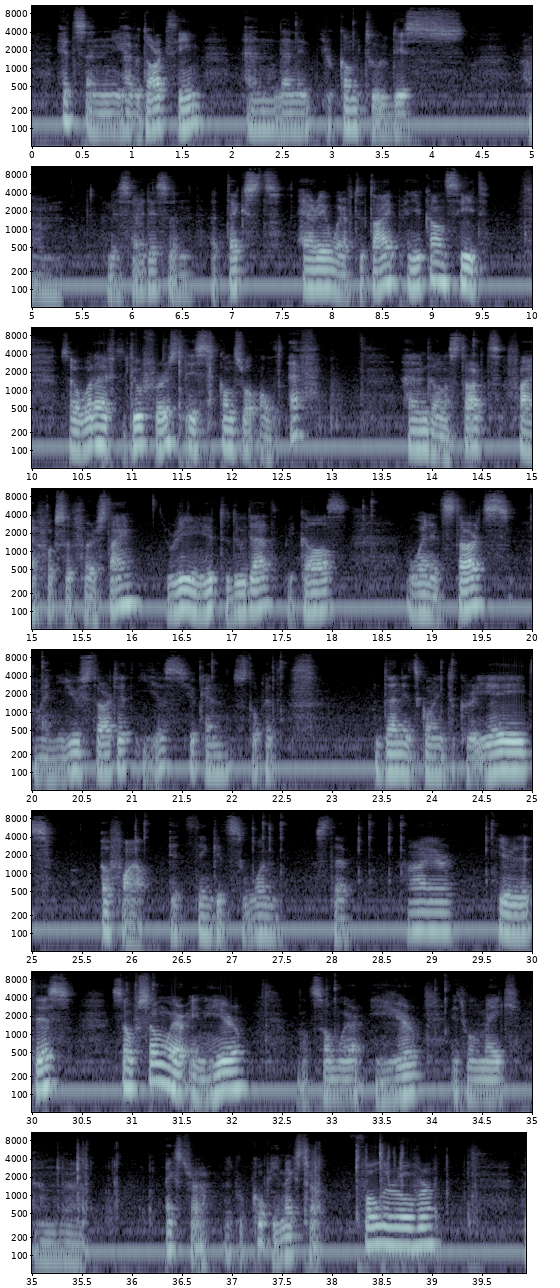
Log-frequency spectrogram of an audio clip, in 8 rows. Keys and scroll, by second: 11.6 ctrl+alt+f, 37.8-39.1 typing, 39.3 Return.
